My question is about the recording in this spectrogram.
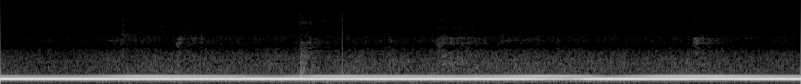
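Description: A loud, steady drone of two held tones that does not fade, with a brief slight dip about five and a half seconds in.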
